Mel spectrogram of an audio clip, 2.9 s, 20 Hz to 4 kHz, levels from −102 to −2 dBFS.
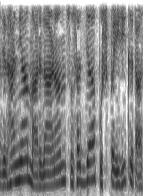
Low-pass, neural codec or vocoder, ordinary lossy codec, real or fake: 3.6 kHz; none; AAC, 32 kbps; real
